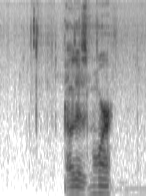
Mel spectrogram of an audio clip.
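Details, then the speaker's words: Adult sneeze induced by putting pepper up the nose, recorded in a car on an early May afternoon: a short faint intake, then a loud voiced burst with a falling 'hey'-like sound. "I'm sneezing enough anyways without putting pepper up my nose but I will Oh Oh God oh I have to sneeze hey hey hey hey"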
